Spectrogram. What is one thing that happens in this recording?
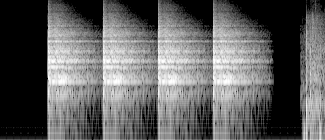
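Footsteps clang on the rungs of a metal ladder.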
